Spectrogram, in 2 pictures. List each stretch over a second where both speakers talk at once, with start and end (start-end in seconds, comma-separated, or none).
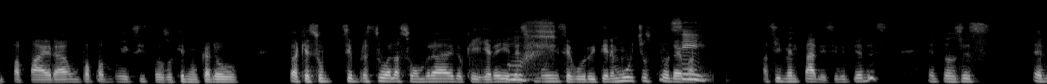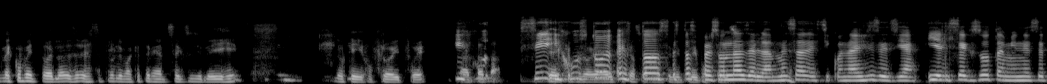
16.0-17.8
